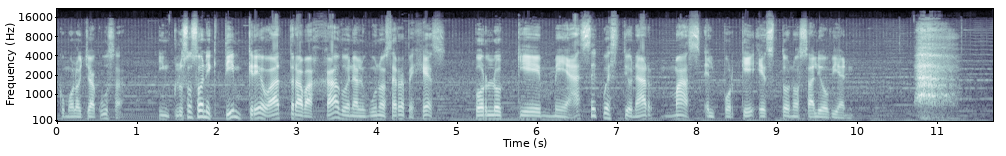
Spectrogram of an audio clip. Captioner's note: sigh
